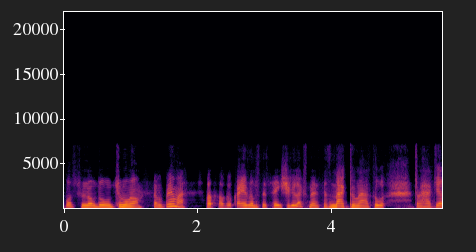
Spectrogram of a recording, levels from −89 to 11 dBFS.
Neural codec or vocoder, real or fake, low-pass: codec, 16 kHz in and 24 kHz out, 0.4 kbps, LongCat-Audio-Codec, four codebook decoder; fake; 7.2 kHz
